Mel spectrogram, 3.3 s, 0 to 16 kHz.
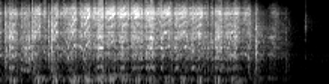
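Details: Suzuki GS500 motorcycle start-up, mic clipped to the bike: a harsh metallic screech and rasp over the engine churn that cuts off as the engine dies, caused by the starter clutch bolt heads rubbing the flywheel rotor.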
